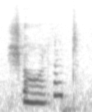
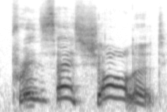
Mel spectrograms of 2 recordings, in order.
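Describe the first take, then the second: First: Puzzled question. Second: Very high, loud, slow shout into the ear. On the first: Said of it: "clearly having trouble recalling". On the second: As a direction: bellow the name into a deaf king's ear. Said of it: "he shouted so loudly". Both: A narrator's reading.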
